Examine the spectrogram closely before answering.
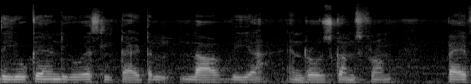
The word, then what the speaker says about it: La Vie: today we are talking about अ मूवी name लावे and rose so without wasting अ time let's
